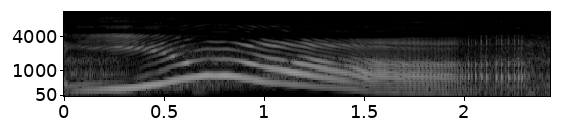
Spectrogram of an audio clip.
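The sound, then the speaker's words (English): Singer Renée Fleming does a vocal siren warm-up: one sustained voiced tone glides smoothly up to a high peak, then slides slowly down to a low pitch, ending with a brief fluttery waver. “Can you do a siren for us?”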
